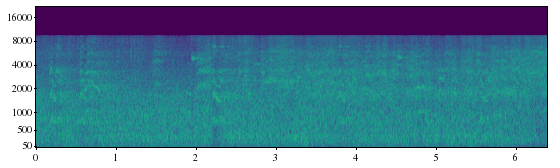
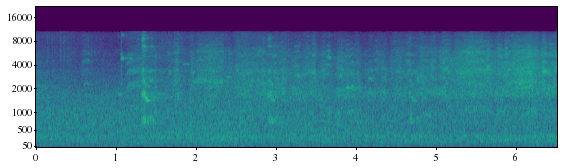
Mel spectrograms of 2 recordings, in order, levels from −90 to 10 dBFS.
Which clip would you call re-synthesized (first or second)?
first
